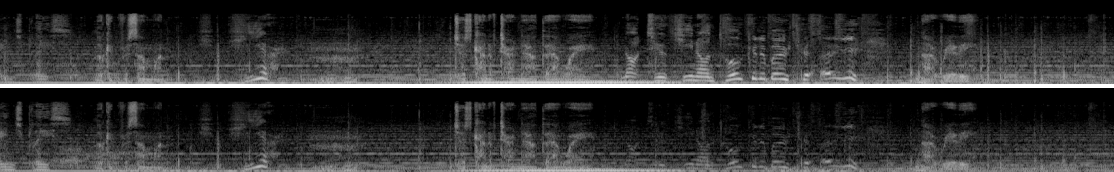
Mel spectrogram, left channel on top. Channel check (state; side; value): quieter; right; 5.2 dB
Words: place? Looking for someone. Here? Mm-hmm. Just kind of turned out that way. Not too keen on talking about it, are you? Not really.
